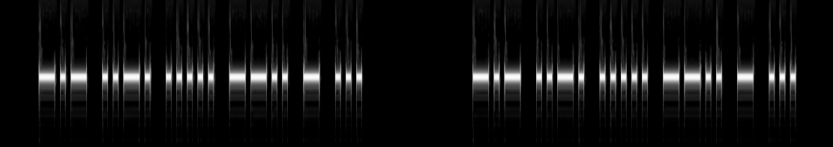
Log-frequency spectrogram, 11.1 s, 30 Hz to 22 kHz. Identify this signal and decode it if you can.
Morse code, heard as a keyed tone, about 17 wpm, 700 Hz. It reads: KF5ZTS KF5ZTS
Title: USA Call Signs - 6 Characters - Repeated 3x - 17wpm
